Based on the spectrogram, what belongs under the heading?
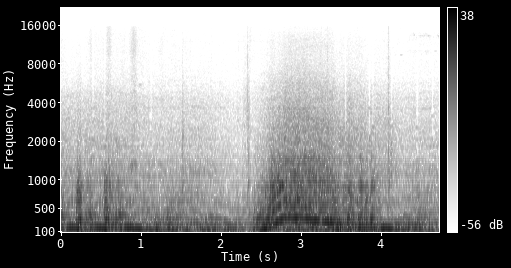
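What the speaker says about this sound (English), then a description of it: "Gives you a soft limiter, then revs all the way up." A loud engine rumbles, then revs sharply upward to a high, held pitch before easing back down, close and steady throughout.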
